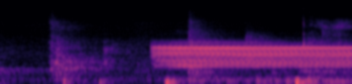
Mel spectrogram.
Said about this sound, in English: With the buzzer going, that will do it here for the first.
